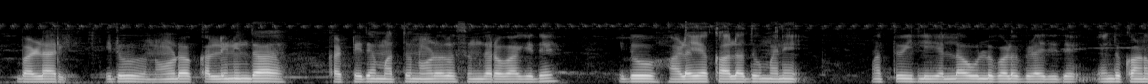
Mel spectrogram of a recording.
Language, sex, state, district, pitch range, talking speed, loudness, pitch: Kannada, male, Karnataka, Bellary, 125-135 Hz, 95 wpm, -17 LUFS, 130 Hz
